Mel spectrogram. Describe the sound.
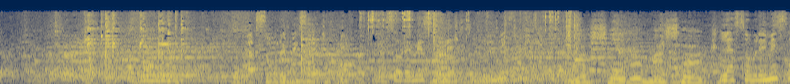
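Glass clinks and tableware taps sound at a relaxed after-meal table where beer is being opened. The bright, scattered clinks repeat many times under continuous talking voices.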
